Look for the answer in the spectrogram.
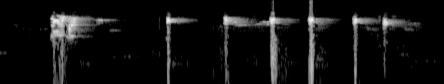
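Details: After therapy, a young lovebird chatters in ngeriwik fashion: one rough double chirp, then six thin, sharp high tics at irregular intervals of about half a second.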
